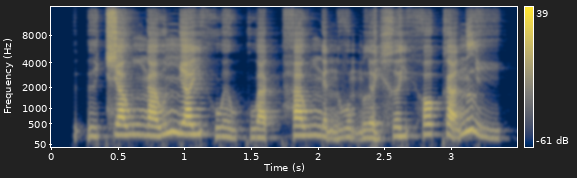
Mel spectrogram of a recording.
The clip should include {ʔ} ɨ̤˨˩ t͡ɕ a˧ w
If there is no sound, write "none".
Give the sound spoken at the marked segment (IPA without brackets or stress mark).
ʔ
